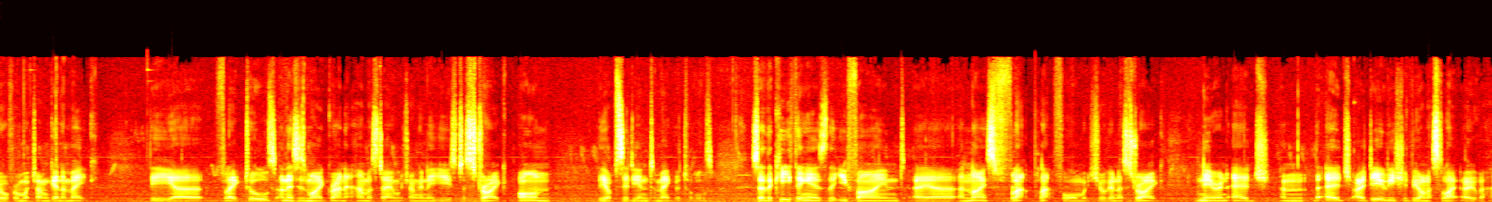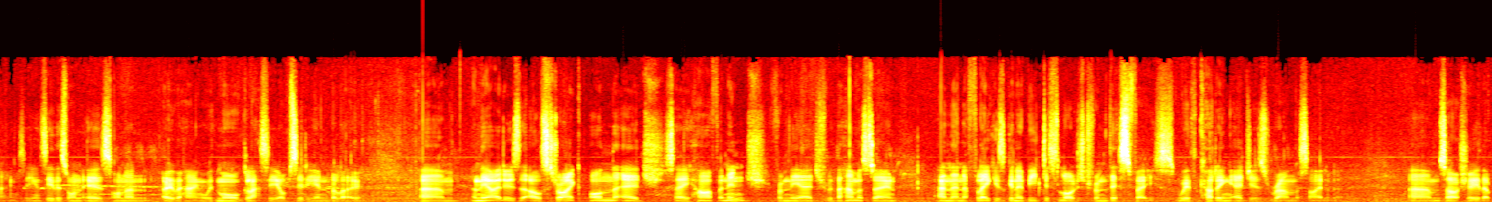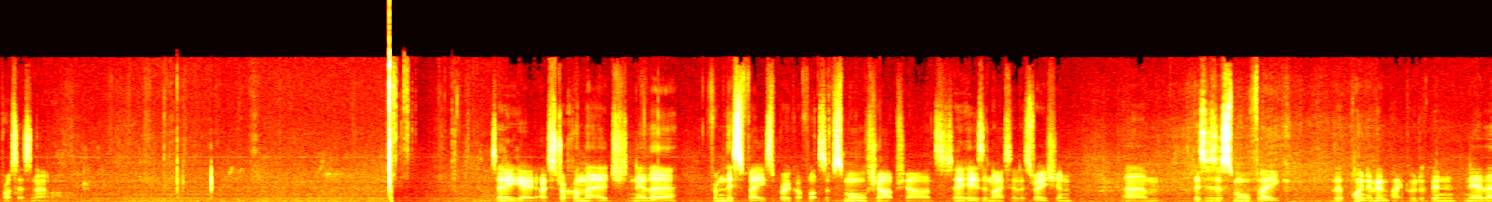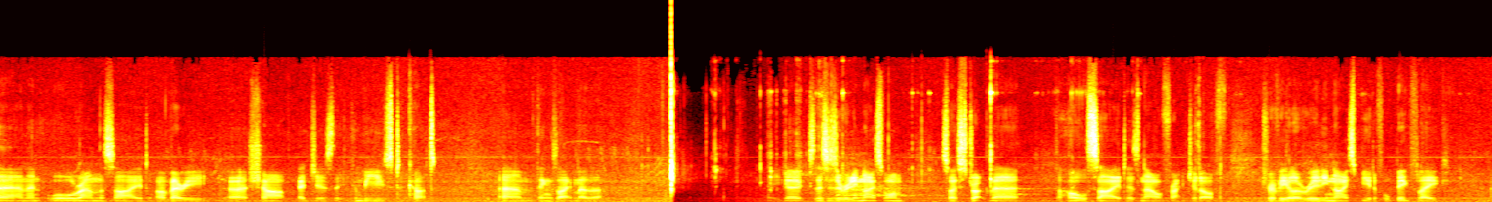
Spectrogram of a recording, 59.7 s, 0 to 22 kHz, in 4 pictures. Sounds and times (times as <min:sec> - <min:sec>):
Speech: 0:00.0 - 0:28.4, 0:29.0 - 0:30.5, 0:34.8 - 0:50.8, 0:52.4 - 0:59.6.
